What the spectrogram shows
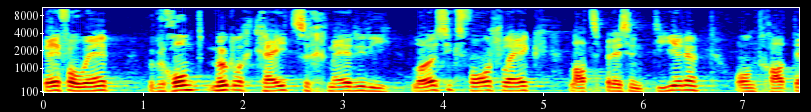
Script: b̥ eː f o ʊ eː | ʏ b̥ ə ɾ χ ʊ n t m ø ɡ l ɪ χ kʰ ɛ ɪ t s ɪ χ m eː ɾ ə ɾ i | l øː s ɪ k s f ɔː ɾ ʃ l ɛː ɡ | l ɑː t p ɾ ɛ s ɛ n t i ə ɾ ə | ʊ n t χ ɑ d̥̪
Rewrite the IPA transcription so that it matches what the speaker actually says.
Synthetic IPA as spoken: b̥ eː f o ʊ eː | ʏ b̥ ə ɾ χ ʊ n t m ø ɡ l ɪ χ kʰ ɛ ɪ t s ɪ χ m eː ɾ ə ɾ i | l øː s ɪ k s f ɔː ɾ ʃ l ɛː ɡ | l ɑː t͡s p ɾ ɛ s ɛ n t i ə ɾ ə | ʊ n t χ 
